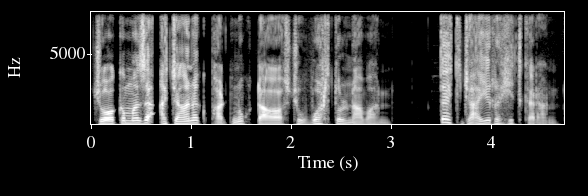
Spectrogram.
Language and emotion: Kashmiri, fearful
